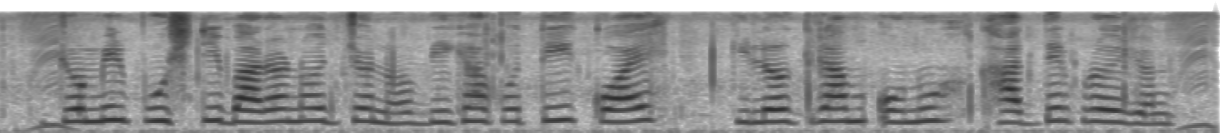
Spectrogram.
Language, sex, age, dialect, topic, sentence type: Bengali, female, 25-30, Rajbangshi, agriculture, question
